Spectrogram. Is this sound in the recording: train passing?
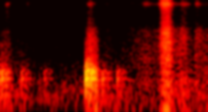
no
